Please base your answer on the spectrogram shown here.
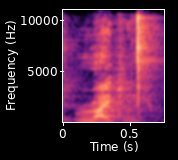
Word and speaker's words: Ruike: that you spell Huck the only way that this is has a similarity with rake is that it starts with the R sound it is rikey and that is the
